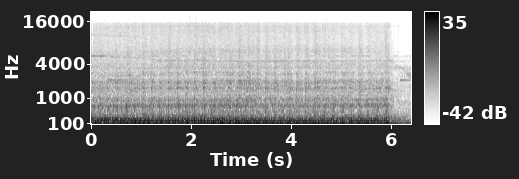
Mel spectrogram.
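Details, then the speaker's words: 2007 Ford Mustang GT 4.6L V8 after replacing the starter for a no-start: fires straight up with the key and holds an even, steady idle rumble until switched off; normal start and idle. "So now, well, she went ahead and fired right up with the key installed."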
